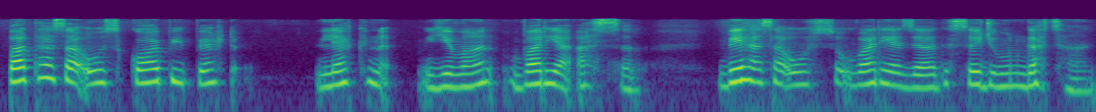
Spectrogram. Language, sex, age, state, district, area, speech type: Kashmiri, female, 30-45, Jammu and Kashmir, Baramulla, rural, spontaneous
